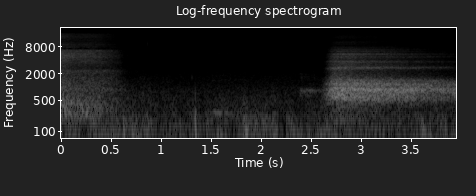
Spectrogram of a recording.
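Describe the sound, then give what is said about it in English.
A deep breath taken aloud by a preacher during a church sermon: a brief breathy rush of air, a quiet pause, then a longer, louder rush of breath. No one speaks. “We need to take a deep breath.”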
